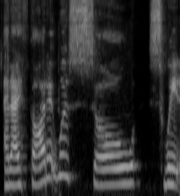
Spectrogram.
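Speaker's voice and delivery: usual speaking voice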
